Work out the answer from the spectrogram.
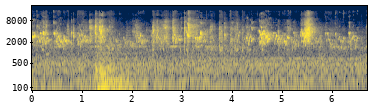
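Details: Budgies at play, fluttering and flying, with ongoing soft scratchy chirping and warbling, a few louder squeaky notes rising above a steady background hum.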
